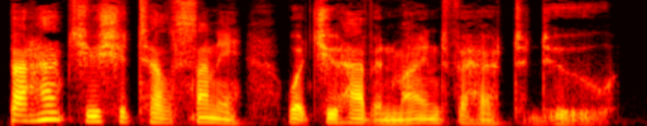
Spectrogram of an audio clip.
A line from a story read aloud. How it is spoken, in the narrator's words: Fiona said gently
